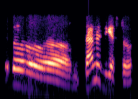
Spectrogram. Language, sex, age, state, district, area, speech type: Kannada, male, 30-45, Karnataka, Udupi, rural, conversation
